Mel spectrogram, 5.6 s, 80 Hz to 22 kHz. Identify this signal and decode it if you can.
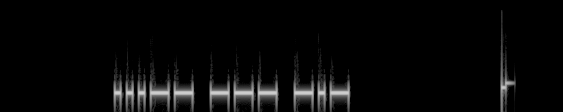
Morse code, heard as a keyed tone, about 20 wpm, 700 Hz. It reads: 3OK
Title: Three Letter-Number Combinations - 20wpm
